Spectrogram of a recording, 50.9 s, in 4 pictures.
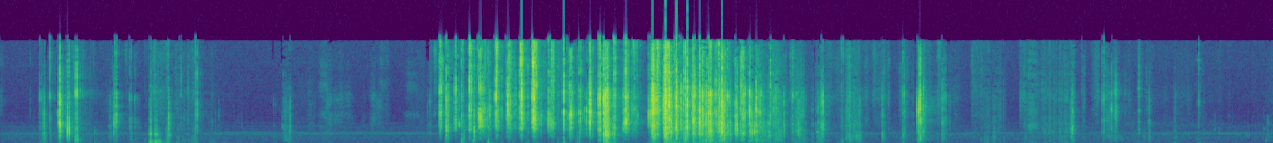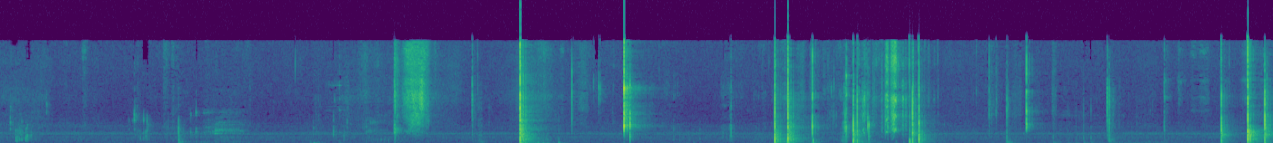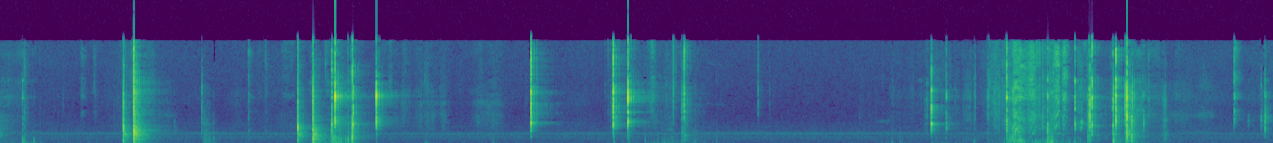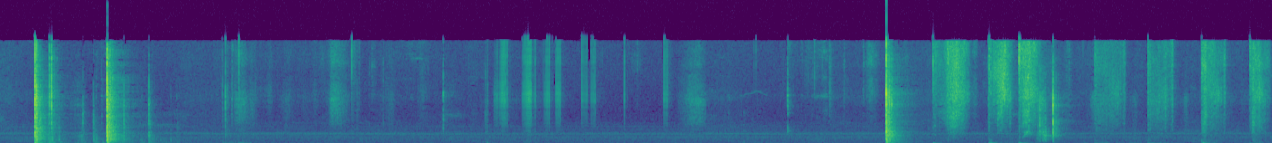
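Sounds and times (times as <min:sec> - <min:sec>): plastic tubes clicking on paper: 0:04.3 - 0:08.4.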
